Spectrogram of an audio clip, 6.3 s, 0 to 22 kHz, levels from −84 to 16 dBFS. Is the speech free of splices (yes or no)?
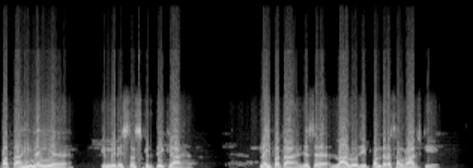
yes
